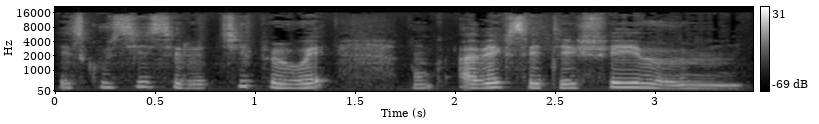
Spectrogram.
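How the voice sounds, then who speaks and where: A woman's voice: lowish voice, normal speed, warm tone. A woman vlogger casually presenting scrapbooking papers, chatty and hesitant with many fillers. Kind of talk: casual haul show-and-tell.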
